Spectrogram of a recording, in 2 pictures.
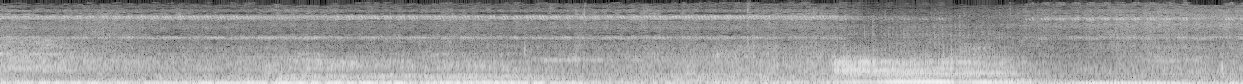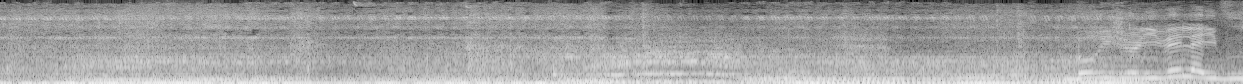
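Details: African elephants grunting and rumbling at night in northern Cameroon near the Chad border; deep, rough low rumbles and grunts swelling and fading, under a steady high insect whine and a constant tonal drone.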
